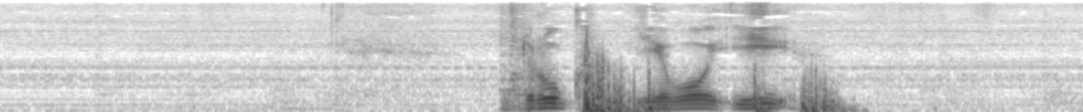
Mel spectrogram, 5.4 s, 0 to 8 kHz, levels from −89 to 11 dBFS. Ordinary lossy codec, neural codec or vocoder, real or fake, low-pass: MP3, 32 kbps; none; real; 7.2 kHz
